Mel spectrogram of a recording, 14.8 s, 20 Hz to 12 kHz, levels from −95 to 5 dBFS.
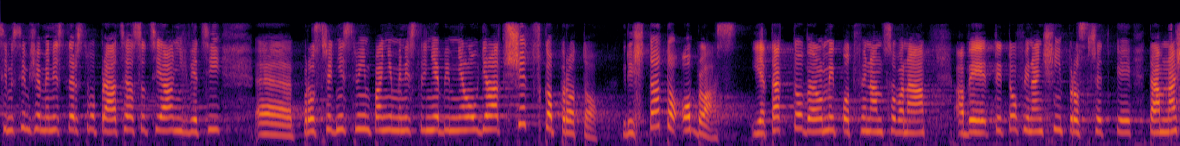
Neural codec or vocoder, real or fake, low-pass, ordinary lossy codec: none; real; 7.2 kHz; AAC, 48 kbps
